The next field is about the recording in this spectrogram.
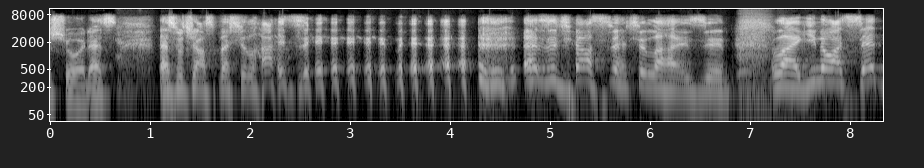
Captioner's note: laugh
